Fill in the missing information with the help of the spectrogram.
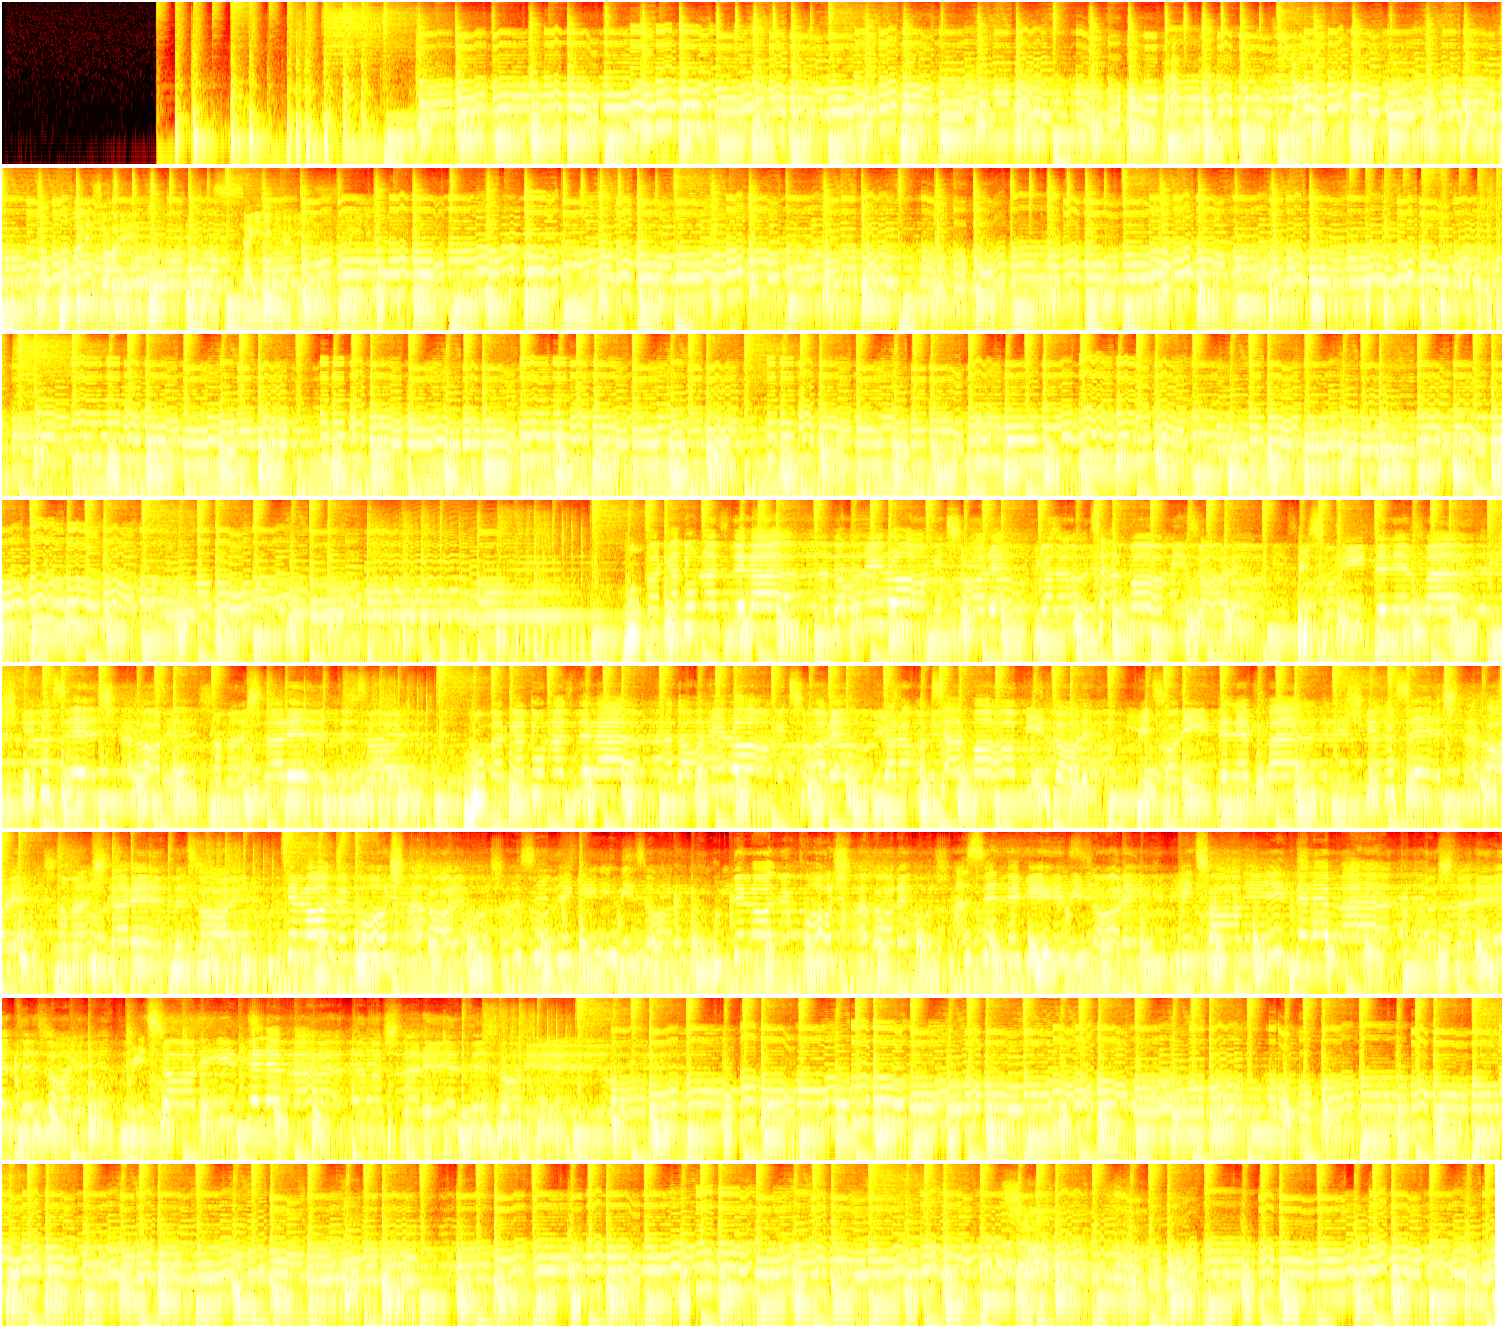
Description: ارکستی شاد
